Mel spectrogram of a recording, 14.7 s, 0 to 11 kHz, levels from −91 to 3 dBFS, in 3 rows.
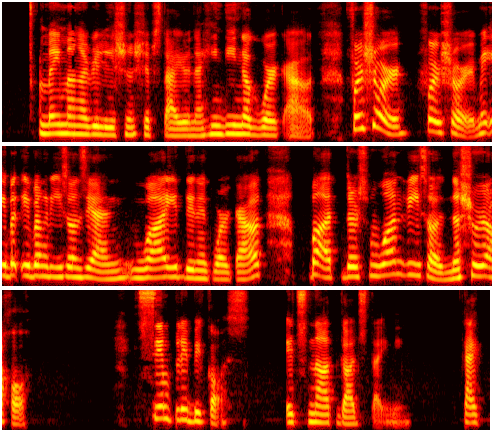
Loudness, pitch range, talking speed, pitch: -24 LUFS, 185-240 Hz, 145 wpm, 205 Hz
